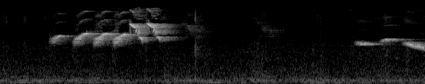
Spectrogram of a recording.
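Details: Captive Double-collared Seedeater, known locally as coleira, in the tui tui or zel zel song style: a rapid cascade of high, sharp twittered notes, a pause, then two or three clear whistled slurs.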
